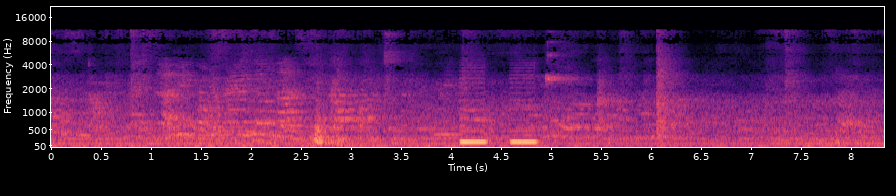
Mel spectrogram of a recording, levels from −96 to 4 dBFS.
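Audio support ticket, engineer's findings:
Watery, swirly texture throughout, top end gone above 11.2 kHz, attacks smeared. Likely MP3 compression, lines dropping in and out per frame, fits a bitrate around 48 kbps.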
